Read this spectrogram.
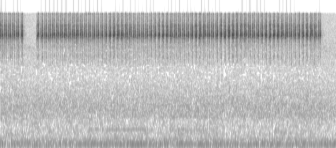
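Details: Italian tree cricket seen close up during its evening meal, giving a rapid, high pulsed trill of evenly spaced buzzy pulses that starts after a short pause and cuts off near the end.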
